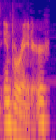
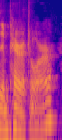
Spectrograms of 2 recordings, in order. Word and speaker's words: Imperator: it into google okay the american pronunciation is imperator and then the and then the british pronunciation is imperator i see so you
